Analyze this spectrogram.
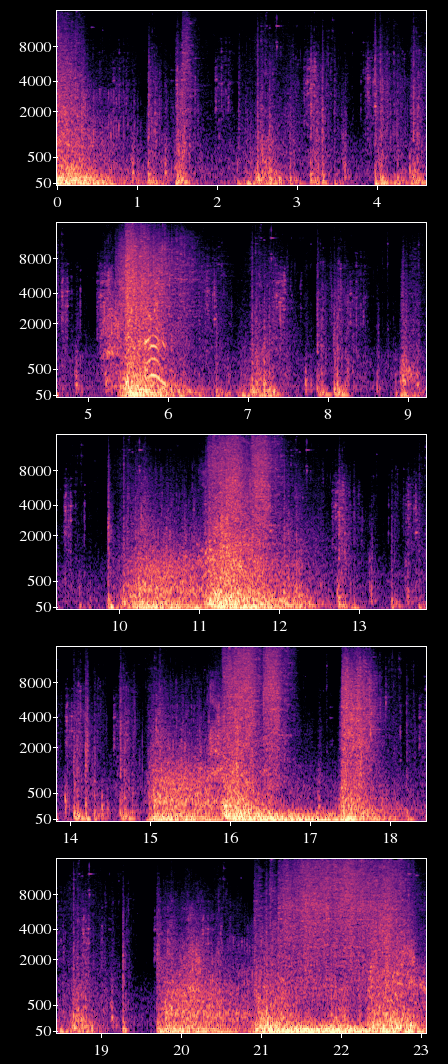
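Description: Ice crystals shatter and crackle loudly in bursts.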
